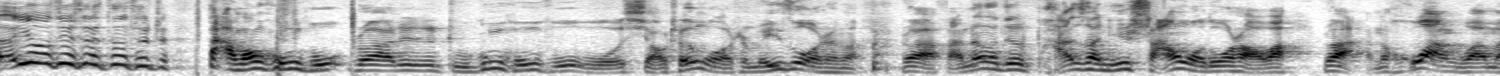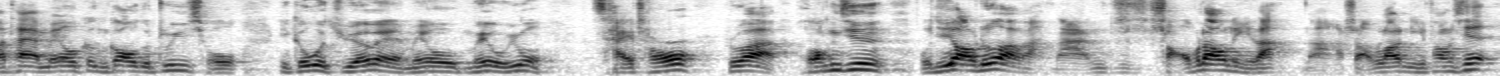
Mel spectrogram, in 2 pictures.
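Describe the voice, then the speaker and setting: A storyteller spinning ancient history as a comic tale, chatty and full of asides. The pitch swings widely, keeping the telling lively. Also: quick pace, few pauses. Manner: chatty, colloquial asides, frequent "right?".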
